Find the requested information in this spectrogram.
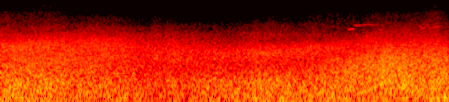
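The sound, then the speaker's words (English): Steady, soft wash of ocean surf on a shore, a continuous rushing hiss that swells slightly near the end, with no voices, just the water running and receding. “Now you're letting the water softly lap up to your ankles, each time offering a caress and an invitation to wade in a bit more as the surf seems to pull you gently forward.”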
